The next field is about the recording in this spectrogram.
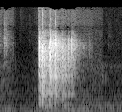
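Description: Two eight-sided dice are rolled for Thunderwave damage in a tabletop role-playing game, landing with a sudden bright clatter that rattles for about half a second before fading into silence. No voices are heard.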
